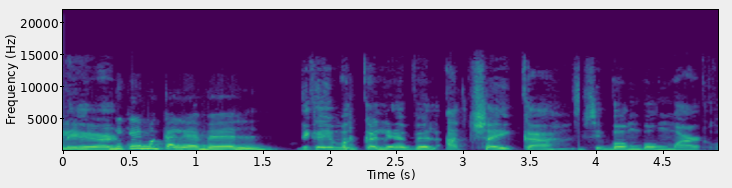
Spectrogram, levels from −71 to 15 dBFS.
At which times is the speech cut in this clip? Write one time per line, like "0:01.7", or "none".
0:03.8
